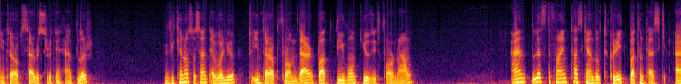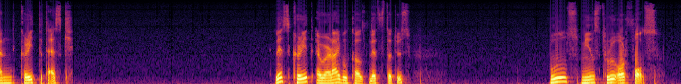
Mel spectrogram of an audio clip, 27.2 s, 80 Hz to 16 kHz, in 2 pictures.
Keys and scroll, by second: 7.9 Return, 8.1 Up, 8.1-11.0 typing, 11.5 ctrl+v, 15.6 ctrl+c, 16.4 Return, 16.8 Up, 17.2 Return, 17.6 ctrl+v, 18.6 ctrl+alt+0, 18.9 Left, 19.1 Return, 19.6 Up, 19.9-27.1 typing, 24.3 Return.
